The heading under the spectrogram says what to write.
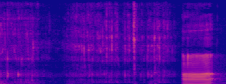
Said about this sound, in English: Don't mind us while we just have a little sip of water from our... I don't know what these are. New mugs here. Yeah, these new mugs.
